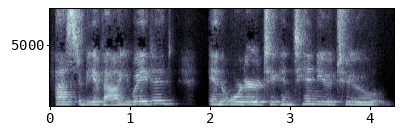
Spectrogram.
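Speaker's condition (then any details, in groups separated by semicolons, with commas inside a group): No condition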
